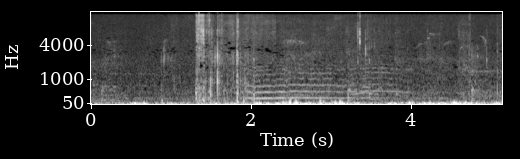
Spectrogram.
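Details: Western honey bee foraging on wild mustard flowers, giving a short steady droning hum for about a second and a half amid crackling rustles and sharp clicks against the blossoms.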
